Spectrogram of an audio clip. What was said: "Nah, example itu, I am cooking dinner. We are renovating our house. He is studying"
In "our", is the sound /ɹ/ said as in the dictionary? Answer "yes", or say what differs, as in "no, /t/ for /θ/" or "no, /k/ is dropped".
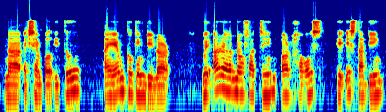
yes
